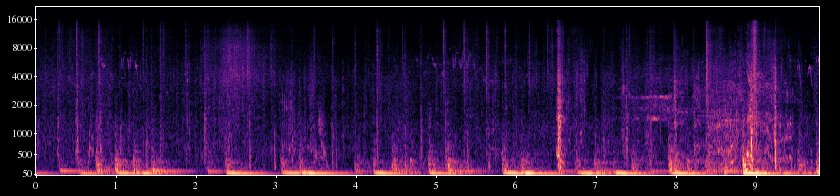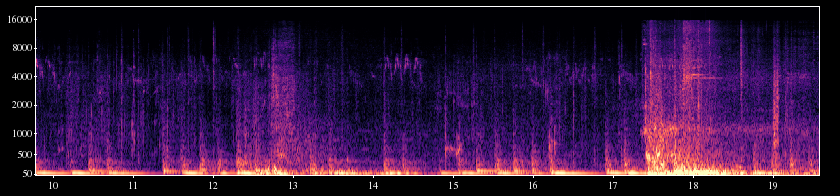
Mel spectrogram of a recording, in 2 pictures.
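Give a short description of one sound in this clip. Footsteps patter quickly over rock and stone.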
